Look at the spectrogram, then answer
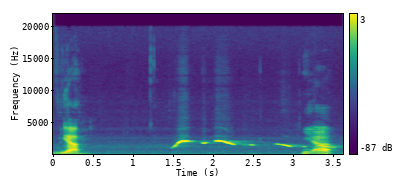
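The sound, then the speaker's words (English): A person whistles a short melodic phrase, a clear steady tone that glides and shifts pitch across a few notes, with brief bits of voice just before and after. “yeah, the rooster who tells the tale and like does the whistling.”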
